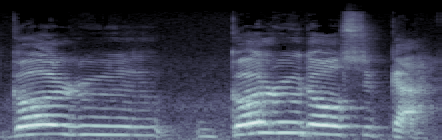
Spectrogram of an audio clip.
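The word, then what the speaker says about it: ゴールドツイカー: It's pronounced Gorudo Suka.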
